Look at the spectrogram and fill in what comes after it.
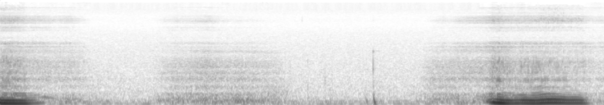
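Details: Two loud, low, rumbling snores about four seconds apart, with quieter breathing between them, from deep sleep; snoring.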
